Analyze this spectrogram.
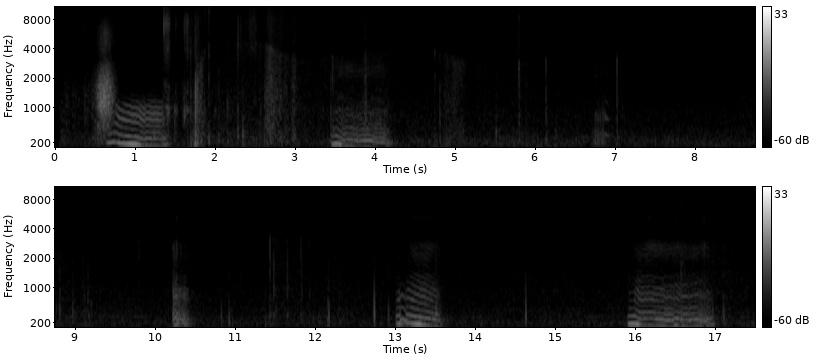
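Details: A sleeping Siamese cat snores as loud as a human, in soft, nasal, buzzy breaths that come every few seconds.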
